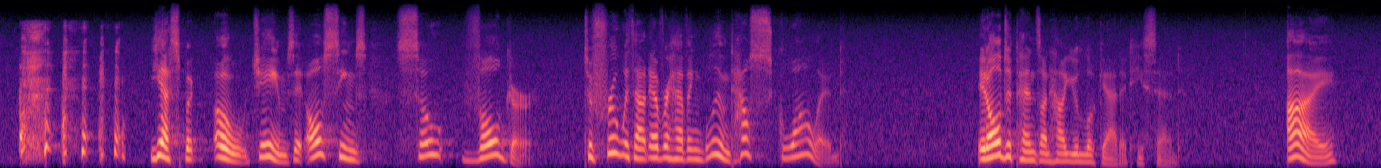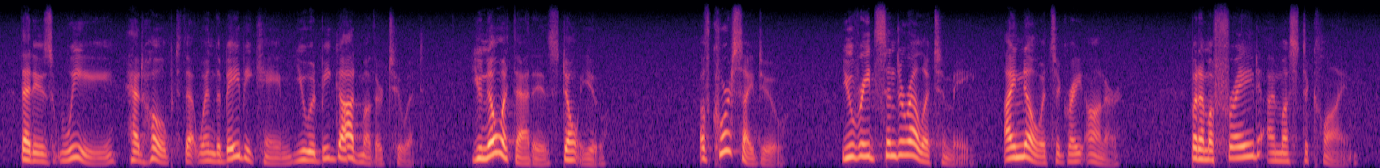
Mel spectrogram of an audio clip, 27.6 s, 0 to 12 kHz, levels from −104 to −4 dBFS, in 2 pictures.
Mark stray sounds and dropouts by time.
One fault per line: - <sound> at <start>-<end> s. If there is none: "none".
- laugh at 0.2-1.3 s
